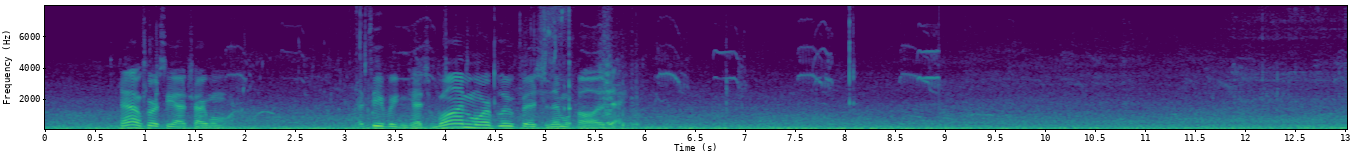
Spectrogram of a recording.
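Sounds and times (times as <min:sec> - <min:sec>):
steady low rumble: 0:00.0 - 0:13.0
birds calling: 0:01.7 - 0:04.2, 0:04.8 - 0:09.0.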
